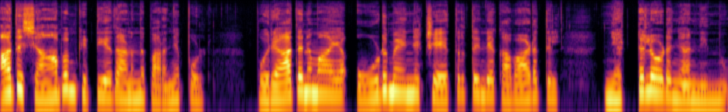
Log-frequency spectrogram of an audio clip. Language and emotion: Malayalam, fearful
